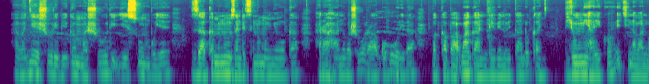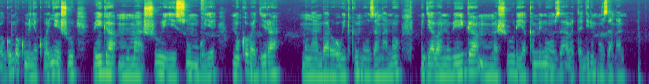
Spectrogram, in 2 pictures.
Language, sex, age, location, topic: Kinyarwanda, male, 18-24, Nyagatare, education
